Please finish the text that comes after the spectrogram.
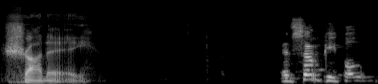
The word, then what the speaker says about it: Sade: Yeah, Sade, but it's pronounced Sade. And some people pronounce it Sade, which I don't know why. It's Sade, but it's, she pronounced it on an interview with MTV, and it was Sade.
